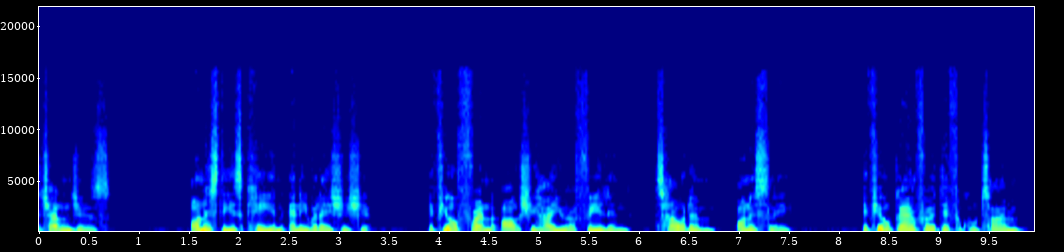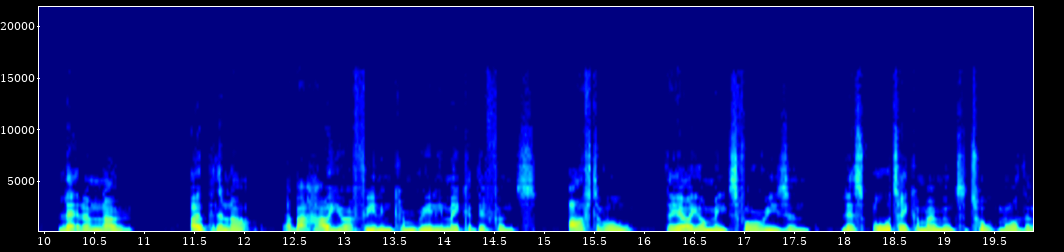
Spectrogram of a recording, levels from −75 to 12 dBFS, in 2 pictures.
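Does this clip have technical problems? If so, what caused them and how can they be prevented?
Yes. At 15.64 s a repeated buffer causes a brief buzz. A tiny chunk, which fits a 64-sample buffer, replays four extra times because new audio arrived late. Larger buffers or higher audio-thread priority would prevent it.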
